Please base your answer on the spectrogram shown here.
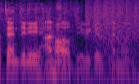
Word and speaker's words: N1: I wanted to say Henny. We all wanted to say Henny. It's N1. Apparently, it's N1.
